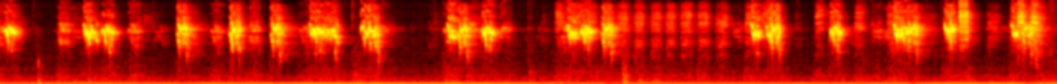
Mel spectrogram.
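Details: Budgies, happy and playing with a new toy, chatter in rapid rhythmic bursts of scratchy chirps and warbles, nearly continuous for thirteen seconds, with a brief buzzy rattle in the middle and a low background hum.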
